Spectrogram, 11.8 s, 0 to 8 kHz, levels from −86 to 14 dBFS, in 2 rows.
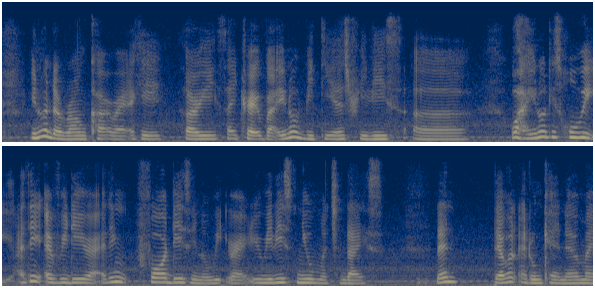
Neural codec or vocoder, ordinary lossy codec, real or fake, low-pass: none; none; real; 7.2 kHz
